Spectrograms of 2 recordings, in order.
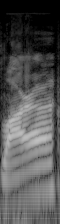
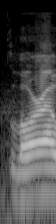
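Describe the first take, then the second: First: The first vowel sounds like the vowel in 'car'. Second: The first vowel sounds like the vowel in 'law'. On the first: "as Lara, it's just because you have an accent" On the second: "L- Laura with a U"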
